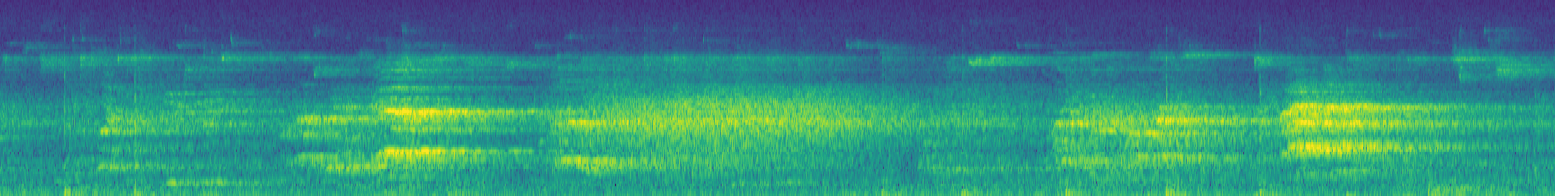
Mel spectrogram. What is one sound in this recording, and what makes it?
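Sneakers squeak sharply on a court in a large echoing hall.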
